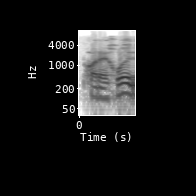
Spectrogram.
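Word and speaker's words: Parejo: پاره رو نگه داشتن پارخو دیگه اسمش فکر کنم تلفظش درستش پارخو پارخو درست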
